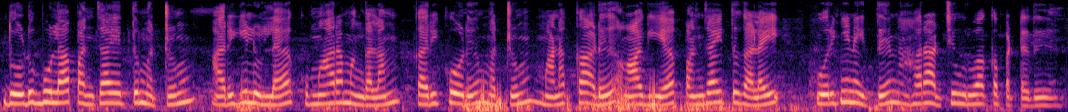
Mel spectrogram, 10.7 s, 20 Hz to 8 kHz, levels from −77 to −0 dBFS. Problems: constant background noise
